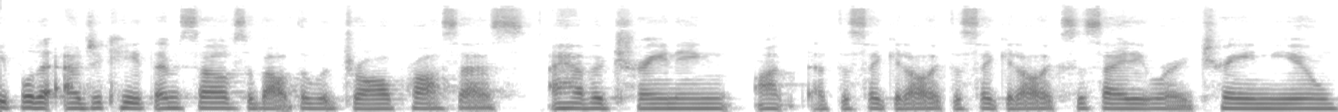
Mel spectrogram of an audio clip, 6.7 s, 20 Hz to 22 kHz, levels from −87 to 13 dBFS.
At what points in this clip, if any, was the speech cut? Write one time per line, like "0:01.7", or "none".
0:02.7
0:04.7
